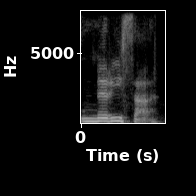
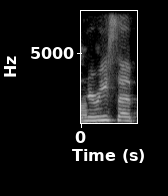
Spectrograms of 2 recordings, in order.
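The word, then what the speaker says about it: Nerissa: know it's an e-r-i-s-s-a and with the filipino accent it's nerisa so nurisa it's funny it's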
